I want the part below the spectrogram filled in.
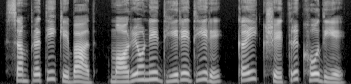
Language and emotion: Hindi, neutral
